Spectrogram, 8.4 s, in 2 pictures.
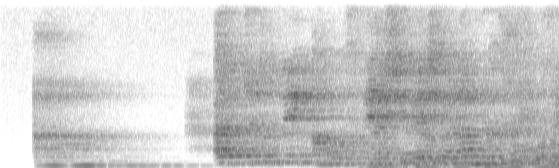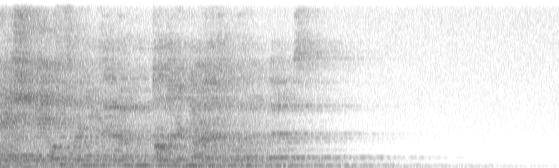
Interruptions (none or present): present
